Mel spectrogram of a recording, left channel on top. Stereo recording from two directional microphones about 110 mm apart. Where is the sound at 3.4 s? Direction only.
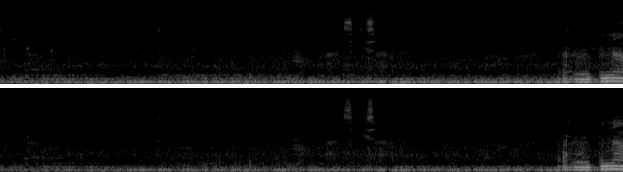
55° right (ahead or behind).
